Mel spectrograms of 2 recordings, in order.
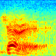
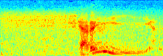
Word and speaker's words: chérie: You got the wrong accent on there. In the French language, that ain't cherry. That's chérie. Chérie. Cherie. Cherie. Yeah, and in the French language is the one where you don't accent the first syllable, you sprays it.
